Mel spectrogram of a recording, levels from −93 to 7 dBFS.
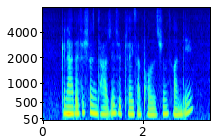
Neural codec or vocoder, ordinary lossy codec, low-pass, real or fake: codec, 16 kHz, about 1 kbps, DyCAST, with the encoder's durations; none; none; fake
